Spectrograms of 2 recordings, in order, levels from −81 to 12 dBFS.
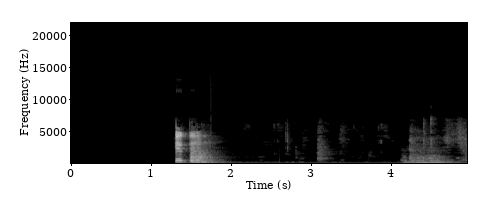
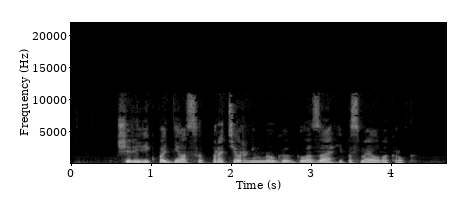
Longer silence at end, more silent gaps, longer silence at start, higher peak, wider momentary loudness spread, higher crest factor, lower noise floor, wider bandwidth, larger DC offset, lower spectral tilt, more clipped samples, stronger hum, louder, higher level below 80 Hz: second, 0 s vs 0.55 s; neither; first, 1.3 s vs 0.6 s; about the same, -2 dBFS vs -4 dBFS; first, 25 LU vs 7 LU; first, 28 dB vs 18 dB; about the same, -64 dBFS vs -63 dBFS; about the same, 12 kHz vs 11.5 kHz; neither; second, -4 dB/octave vs -7 dB/octave; neither; neither; about the same, -20 LUFS vs -22 LUFS; second, -64 dBFS vs -56 dBFS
